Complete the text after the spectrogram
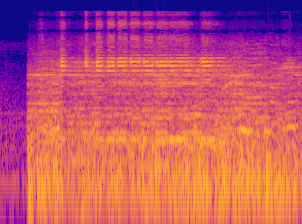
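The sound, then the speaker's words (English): Car horns blare in overlapping, sustained honks over a steady rumble of traffic, loud, with indistinct voices, as vehicles circle the downtown core of Kelowna in a rally in solidarity with the trucker convoy protests. “Vehicles circled the downtown core with people honking horns and waving signs.”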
